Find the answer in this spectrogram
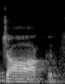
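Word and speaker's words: chalk: उसी को बोलते हैं चौक या फिर लिखने वाला ब्लैक बोर्ड प जो आप लिखते हैं वो वाला को भी चौक बोला जाता है इसमें एल का उच्चारण नहीं होना है वॉक का मतलब होता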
